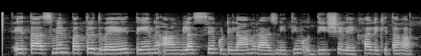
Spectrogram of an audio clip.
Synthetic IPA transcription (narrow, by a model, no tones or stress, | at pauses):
eːt̪aːsmɪnpɐt̪ɾəd̪ʋɐet̪eːnãːŋɡlɐsjəkʊʈɪlaːmɾaːd͡ʒniːt̪imʊ̰d̪ːiːʃjəleːkʰalɪkʰɪt̪aɦɐ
